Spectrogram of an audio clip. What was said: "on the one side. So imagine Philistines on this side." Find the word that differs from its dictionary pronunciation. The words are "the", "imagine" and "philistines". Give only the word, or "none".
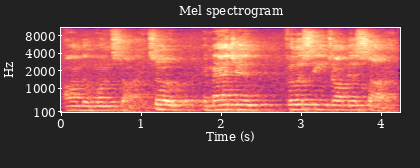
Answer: none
